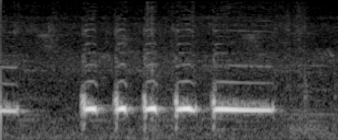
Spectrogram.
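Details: Bangkok-type zebra dove singing actively in a big voice: a brief soft coo, a pause, then four quick rhythmic coo notes ending in one long, steady drawn-out tone.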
